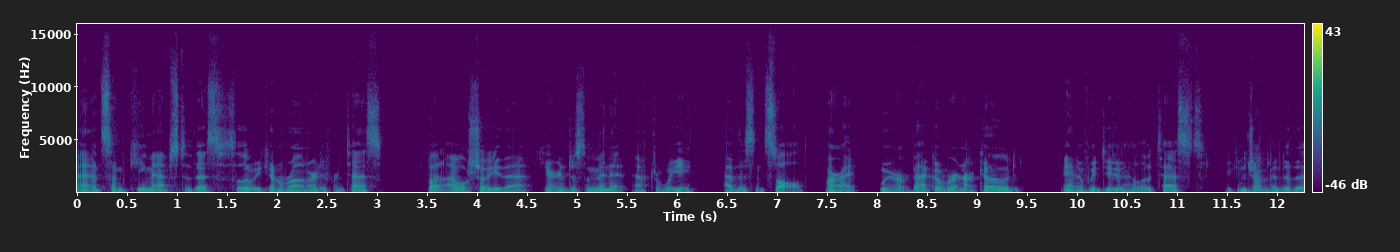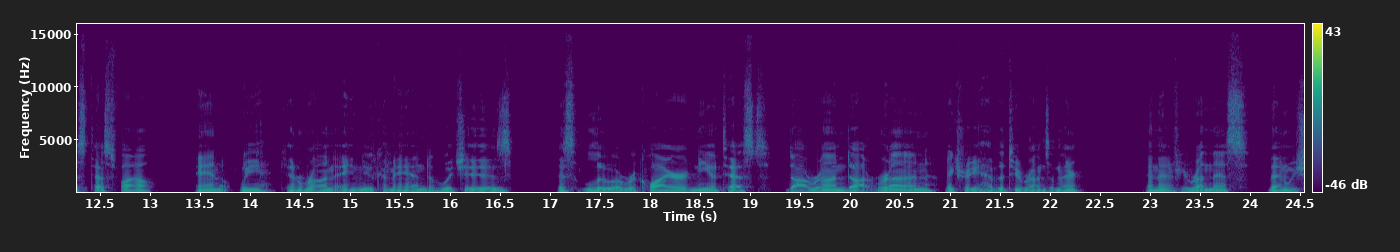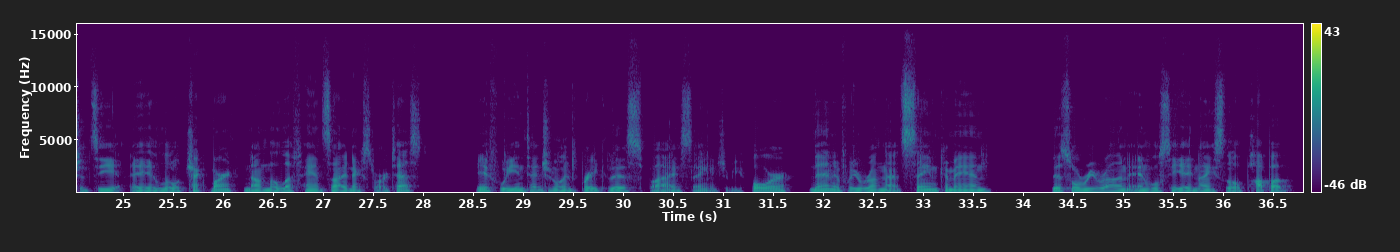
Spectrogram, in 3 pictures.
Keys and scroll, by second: 3.4 j, 8.9-9.4 typing, 10.3 Return, 11.0-11.9 typing, 13.9 shift+;, 15.3 shift+super+v, 16.5 Return, 22.6 Return, 28.3-32.2 typing, 31.7 Escape, 32.9 super+v, 33.6 Return, 34.1-34.8 typing.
